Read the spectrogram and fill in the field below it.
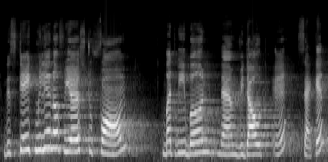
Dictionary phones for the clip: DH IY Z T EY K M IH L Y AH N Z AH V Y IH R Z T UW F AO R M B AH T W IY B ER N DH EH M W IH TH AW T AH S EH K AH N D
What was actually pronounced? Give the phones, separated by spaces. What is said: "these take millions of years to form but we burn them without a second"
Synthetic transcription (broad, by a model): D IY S T EY K M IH L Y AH N AH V Y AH R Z T UW F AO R M B AH T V IY B ER N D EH M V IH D AW T AH S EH K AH N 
